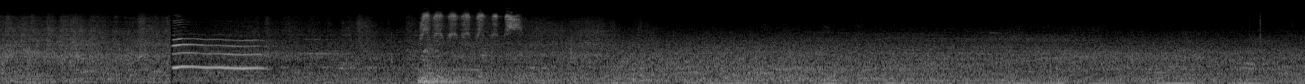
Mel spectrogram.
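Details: Domestic cat among Istanbul street cats living in a fenced safe zone with cat houses, fed daily: one clear, slightly falling meow lasting under a second, followed by a sharp clatter and steady outdoor background noise with a person's voice.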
